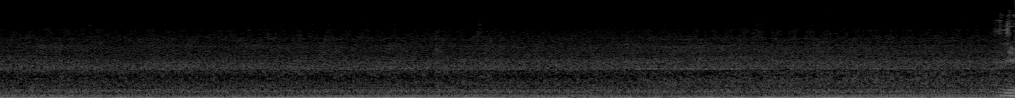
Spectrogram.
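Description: Steady low rumble of background noise inside a large, echoing domed hall, even throughout with no distinct events.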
